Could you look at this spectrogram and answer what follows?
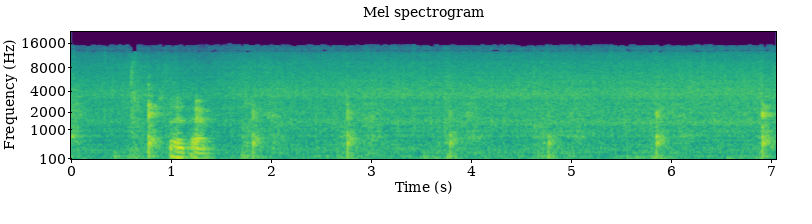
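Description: Smoked bacon sizzles steadily in a frying pan while a spatula stirs it in a few close scraping bursts, and a voice speaks briefly near the start.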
